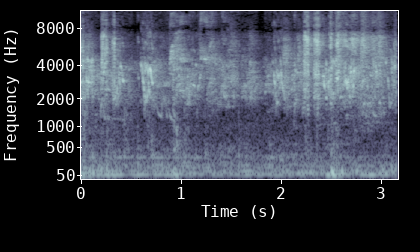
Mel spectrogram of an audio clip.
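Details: Budgerigars, known as Australian parrots, warble and chirp rapidly in a shrill, unbroken stream of overlapping notes.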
